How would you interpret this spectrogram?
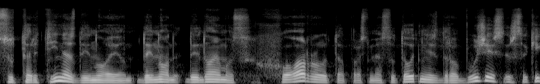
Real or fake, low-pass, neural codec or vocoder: fake; 14.4 kHz; autoencoder, 48 kHz, 128 numbers a frame, DAC-VAE, trained on Japanese speech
